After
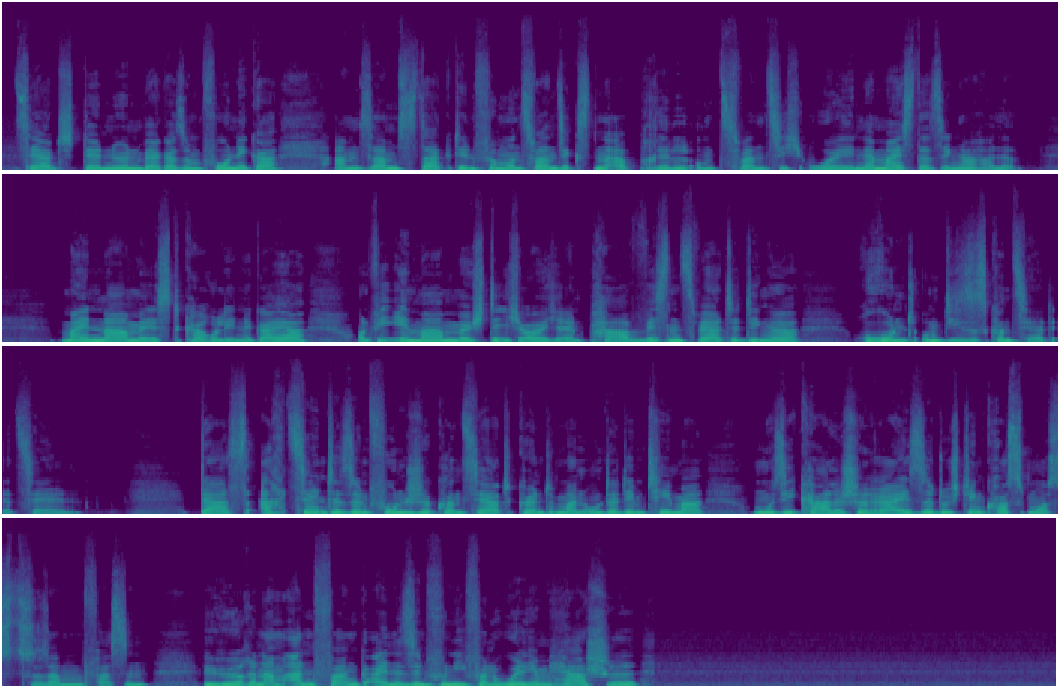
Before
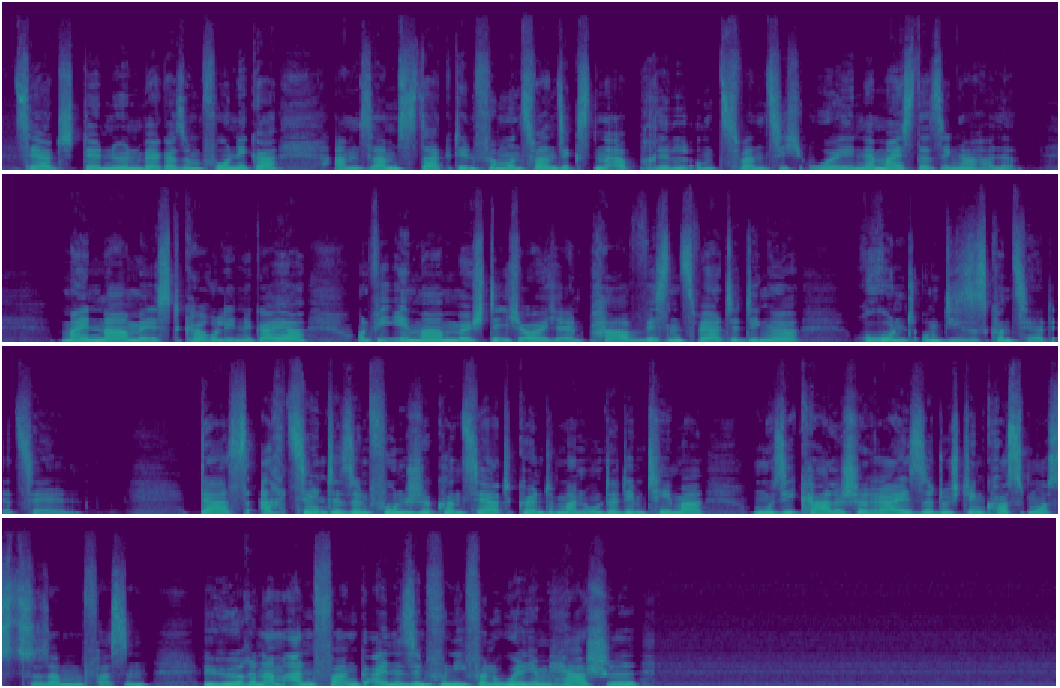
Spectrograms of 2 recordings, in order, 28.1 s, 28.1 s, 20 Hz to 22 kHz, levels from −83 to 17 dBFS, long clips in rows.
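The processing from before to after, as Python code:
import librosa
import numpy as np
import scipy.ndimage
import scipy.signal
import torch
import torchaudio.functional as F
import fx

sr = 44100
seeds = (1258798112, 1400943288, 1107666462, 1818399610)

y = fx.high_shelf(x, sr, hz=4400.0, db=-9.0)
y = y * librosa.db_to_amplitude(2.5)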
